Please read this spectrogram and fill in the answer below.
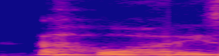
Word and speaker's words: Ahwari: Ahwari, so it's spelled A-H-W-A-R-I.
